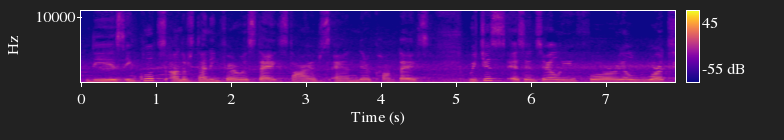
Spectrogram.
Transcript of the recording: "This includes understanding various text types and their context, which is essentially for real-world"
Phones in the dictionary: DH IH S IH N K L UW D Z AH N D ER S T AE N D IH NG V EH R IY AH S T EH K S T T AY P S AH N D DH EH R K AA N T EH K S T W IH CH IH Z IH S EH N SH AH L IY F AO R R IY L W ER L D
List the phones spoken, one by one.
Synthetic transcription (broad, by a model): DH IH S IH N K L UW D S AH N D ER S T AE N D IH NG F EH R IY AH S T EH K S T T AY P S AH N D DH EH R K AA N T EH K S W IH CH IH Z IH S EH N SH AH L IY F AO R R IY L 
